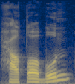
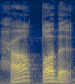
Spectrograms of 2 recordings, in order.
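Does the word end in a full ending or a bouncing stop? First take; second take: full ending; bouncing stop. First: The word ends with a full nasal ending. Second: The word ends in a bouncing stop. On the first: "বা দুই পেশ বুন আছে" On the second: "সহি উচ্চারণ হলো হা তবে"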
